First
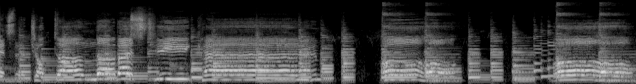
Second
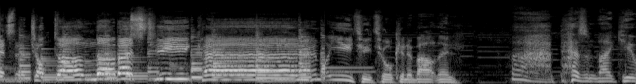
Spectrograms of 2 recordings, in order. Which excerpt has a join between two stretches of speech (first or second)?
second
